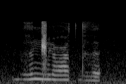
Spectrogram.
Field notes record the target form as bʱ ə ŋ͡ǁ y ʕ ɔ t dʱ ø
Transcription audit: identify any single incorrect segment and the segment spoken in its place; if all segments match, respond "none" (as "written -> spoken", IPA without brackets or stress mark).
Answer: ø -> ə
